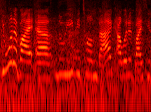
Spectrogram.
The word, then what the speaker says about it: Louis Vuitton: of the shop is Louis Vuitton again everything is French come on so everything needs to be pronounced in the French way if you want to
